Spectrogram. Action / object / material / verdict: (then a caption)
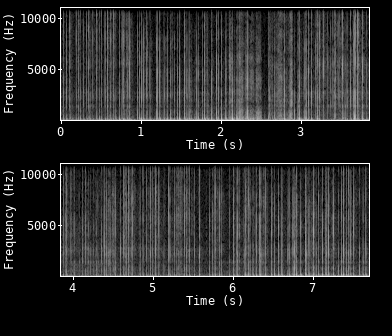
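tap / paper toilet roll / paper / none. A small, full roll of white toilet paper, held upright close to the mic, is tapped and scratched quickly with long nails. The result is a dense, steady stream of soft, muffled taps with a heavy low thump, mixed with dry, papery scratching hiss. The taps die away almost instantly.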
